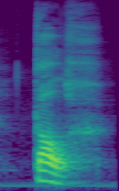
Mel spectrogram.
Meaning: 1. sebum; skin fat 2. tallow
- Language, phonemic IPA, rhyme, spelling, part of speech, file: Dutch, /tɑlx/, -ɑlx, talg, noun, Nl-talg.ogg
